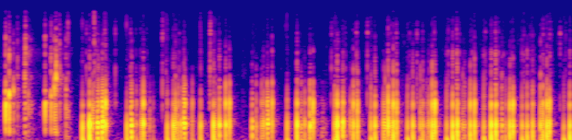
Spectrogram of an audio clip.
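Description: Fingertips and nails tap and scratch a small rectangular printed cardboard box, white and blue with a barcode label, which looks empty and hollow and is held in both hands. A quick run of dry, hollow taps with a mid-pitched tone mixes with light scratching. Each tap dies away almost instantly.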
